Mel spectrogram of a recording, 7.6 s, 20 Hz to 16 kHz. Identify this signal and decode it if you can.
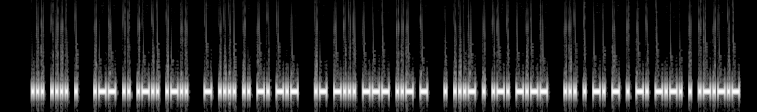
Morse code, heard as a keyed tone, about 52 wpm, 700 Hz. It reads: SHE WILL THINK ABOUT EVERY SENTENCE.
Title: Sentences from Top 1000 Words - Review Part 1 - 50wpm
